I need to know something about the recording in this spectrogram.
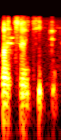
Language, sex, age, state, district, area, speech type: Punjabi, male, 30-45, Punjab, Barnala, rural, conversation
